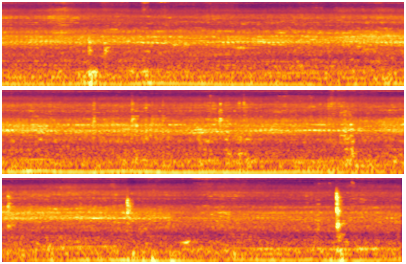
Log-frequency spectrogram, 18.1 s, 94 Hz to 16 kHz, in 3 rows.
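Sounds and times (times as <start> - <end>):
excavator diesel engine running: 0.0 - 18.0.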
